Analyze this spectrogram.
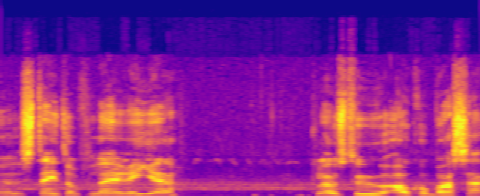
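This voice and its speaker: Speaking at a moderate pace with ordinary pitch variation, this voice carries a Dutch accent. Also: man. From Netherlands. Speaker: vlogger. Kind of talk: Q&A talk to camera.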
